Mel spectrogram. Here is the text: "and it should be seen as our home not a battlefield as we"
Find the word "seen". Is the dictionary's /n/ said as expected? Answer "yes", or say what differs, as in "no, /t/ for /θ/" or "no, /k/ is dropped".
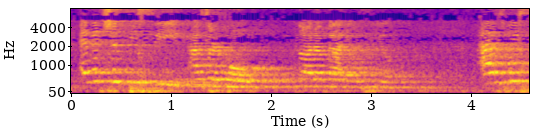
no, /n/ is dropped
